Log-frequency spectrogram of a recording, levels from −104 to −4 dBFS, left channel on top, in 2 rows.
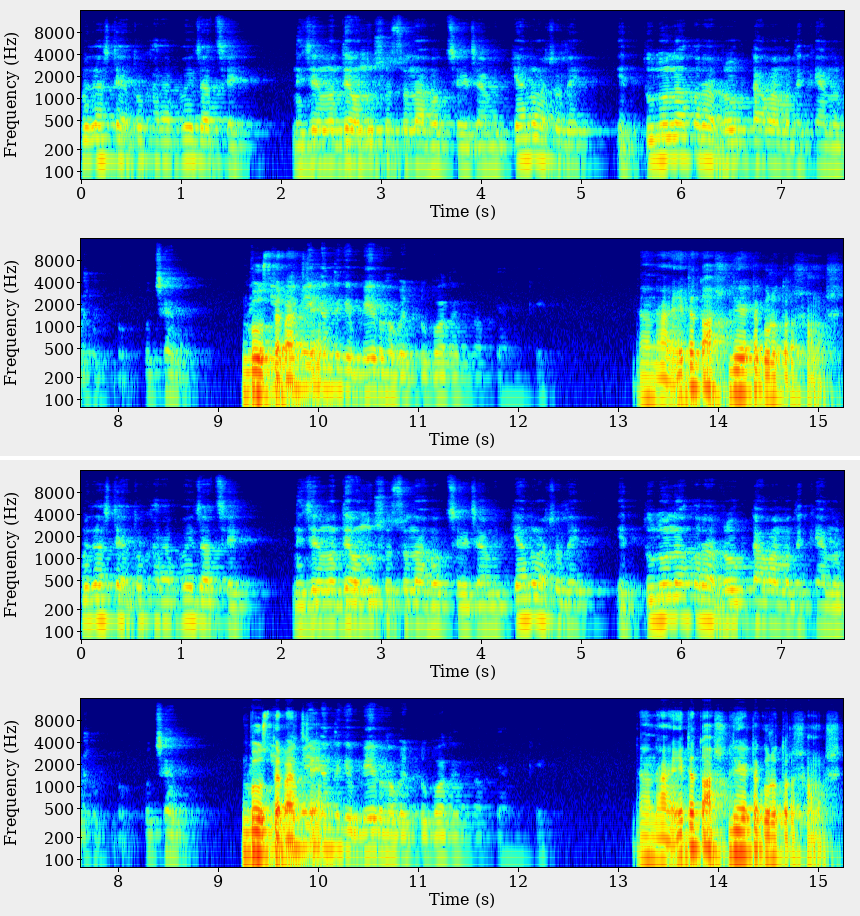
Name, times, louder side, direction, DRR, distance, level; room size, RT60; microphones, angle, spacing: voice 1, 0.0-1.6 2.1-5.0 5.4-7.6 8.4-8.6 9.2-11.5 11.8-11.9, right 1 dB, 10° left, 0 dB, 2.0 m, -41 dB
voice 2, 9.2-10.0 13.2-14.6 14.9-15.1, right 3 dB, 75° right, 5 dB, 0.9 m, -28 dB
17.0 x 9.8 x 2.4 m, 0.66 s
head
